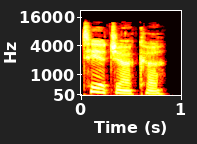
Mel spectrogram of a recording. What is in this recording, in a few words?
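"tearjerker", British English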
